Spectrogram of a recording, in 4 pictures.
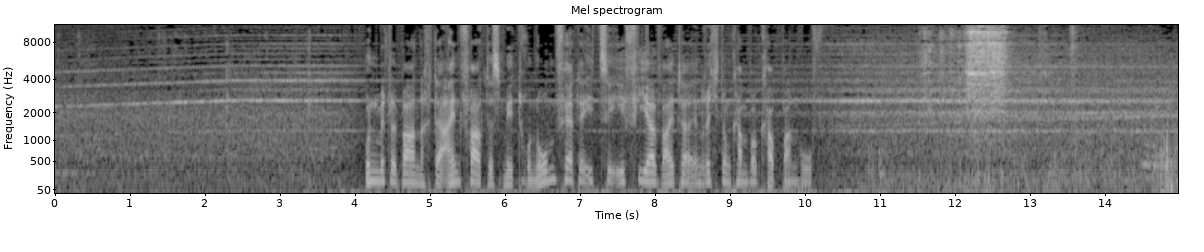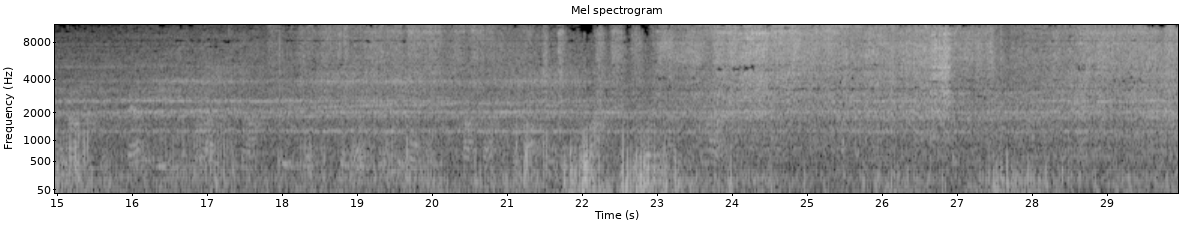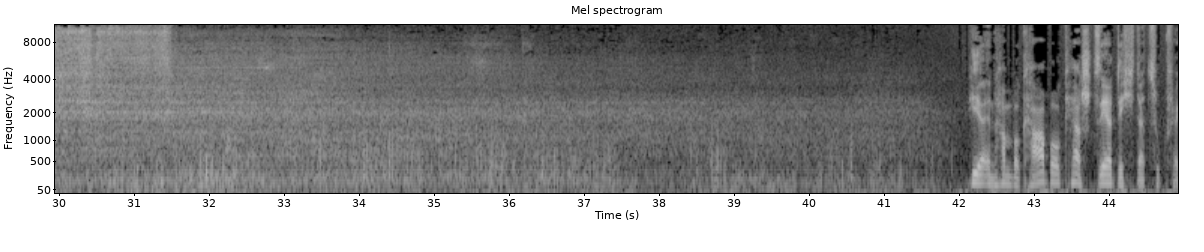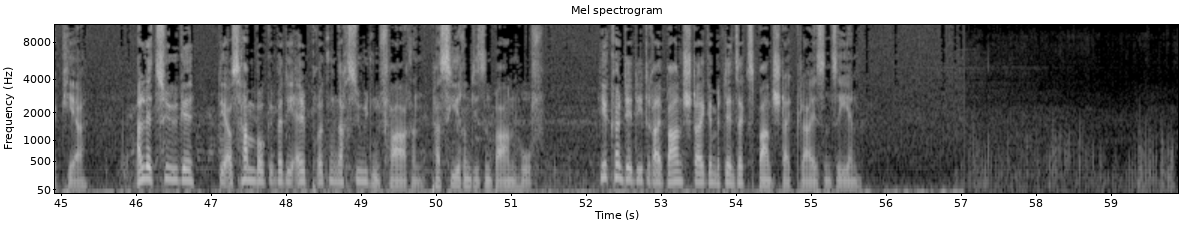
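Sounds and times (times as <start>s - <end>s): train wheels rumbling on rail: 9.6s - 42.0s.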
